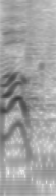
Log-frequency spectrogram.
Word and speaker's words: Wolk: No, it's Joe Wolk, W-O-L-K. W-O-L. I always say that. I know you do. Because it's pronounced woke.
